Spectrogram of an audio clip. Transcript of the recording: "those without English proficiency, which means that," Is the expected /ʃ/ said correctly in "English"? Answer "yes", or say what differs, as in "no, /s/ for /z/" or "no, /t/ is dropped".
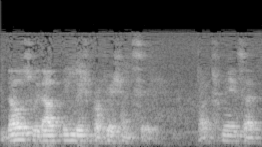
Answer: yes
